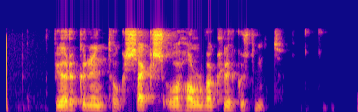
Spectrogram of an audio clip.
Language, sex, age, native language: Icelandic, male, 18-19, Icelandic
